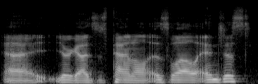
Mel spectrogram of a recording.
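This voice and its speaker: A man chatting casually as a guest on a stream, easygoing and admiring, in halting phrases. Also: fairly low pitch, steady tone. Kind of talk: casual chat.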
